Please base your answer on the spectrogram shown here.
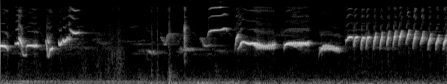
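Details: Song of a white-rumped shama, used to rouse a captive bird into full song: varied whistled notes and slurs, then a fast even trill of repeated high chips at the end.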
